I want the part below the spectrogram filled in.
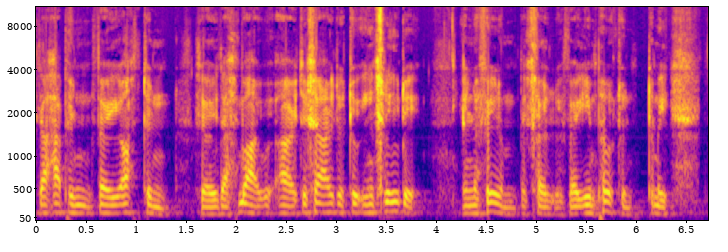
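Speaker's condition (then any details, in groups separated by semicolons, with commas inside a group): Profoundly deaf, born profoundly deaf; congenital profound deafness, present since birth; has to remind people to speak more clearly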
